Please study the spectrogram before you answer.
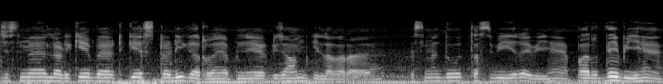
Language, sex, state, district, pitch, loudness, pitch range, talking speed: Hindi, male, Madhya Pradesh, Katni, 135 Hz, -17 LUFS, 90-155 Hz, 190 wpm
